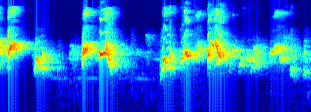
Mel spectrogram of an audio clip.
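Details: Red-whiskered bulbul from Singapore with clear keke notes: a few loud whistled phrases, falling then rising, separated by brief pauses, in a quiet room.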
